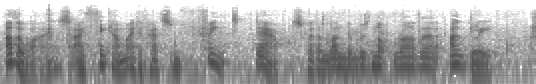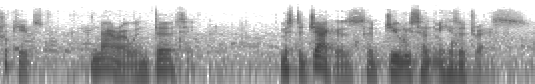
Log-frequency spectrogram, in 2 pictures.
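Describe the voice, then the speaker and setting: An actor playing a reflective man narrating his own youth in a literary radio play, measured and wistful. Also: on the low side, big pitch swings, noisy background.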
